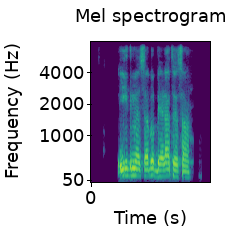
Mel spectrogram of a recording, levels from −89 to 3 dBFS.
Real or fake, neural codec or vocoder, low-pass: fake; codec, 44.1 kHz, 2.6 kbps, SNAC; 7.2 kHz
